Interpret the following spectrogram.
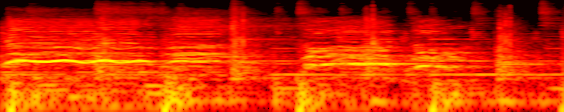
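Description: Gospel praise team singing with music to a steady beat. A lead voice holds a long, wavering note at the start and comes in again about two seconds later.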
